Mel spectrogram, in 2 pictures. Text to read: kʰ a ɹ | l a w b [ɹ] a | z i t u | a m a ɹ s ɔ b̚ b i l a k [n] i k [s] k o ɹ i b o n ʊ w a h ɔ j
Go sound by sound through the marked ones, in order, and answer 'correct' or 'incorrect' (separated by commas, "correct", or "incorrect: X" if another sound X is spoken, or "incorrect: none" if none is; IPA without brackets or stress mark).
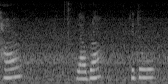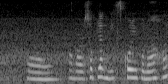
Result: correct, incorrect: m, correct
